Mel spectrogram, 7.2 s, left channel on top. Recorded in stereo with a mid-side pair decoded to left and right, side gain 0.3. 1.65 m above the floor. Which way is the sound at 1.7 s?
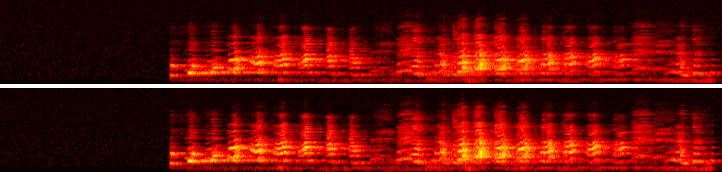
45° right.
